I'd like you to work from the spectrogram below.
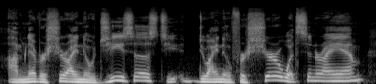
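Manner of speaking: ordinary talk, nothing marked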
